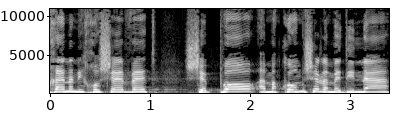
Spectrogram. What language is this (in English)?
Hebrew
